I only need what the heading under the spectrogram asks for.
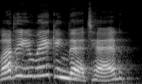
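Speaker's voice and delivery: bad fake Polish accent drifting into German. Playing an interviewer on a cheap set, asking Ted a question: bad Polish accent. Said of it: "It's gonna be a little bit German".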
